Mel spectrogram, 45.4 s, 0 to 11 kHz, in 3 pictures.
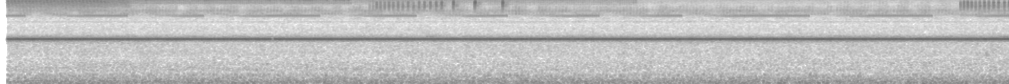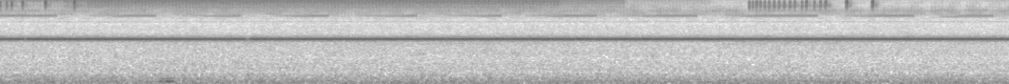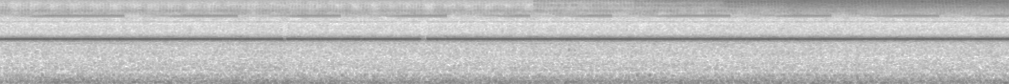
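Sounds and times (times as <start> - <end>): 
close crickets on a quiet tropical night: 0.2 - 45.4.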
